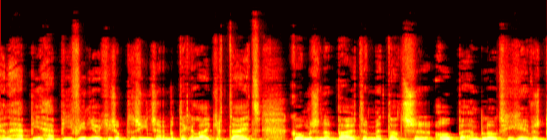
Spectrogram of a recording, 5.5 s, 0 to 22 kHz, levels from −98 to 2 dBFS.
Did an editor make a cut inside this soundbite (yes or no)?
no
